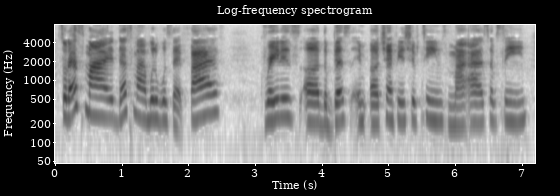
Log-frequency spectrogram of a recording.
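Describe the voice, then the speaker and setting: Slow, chatty woman in her thirties. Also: fairly high pitch, fairly even intonation. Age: 30s. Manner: chatty, slow and emphatic, repeats points. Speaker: podcast host. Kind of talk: casual sports talk.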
